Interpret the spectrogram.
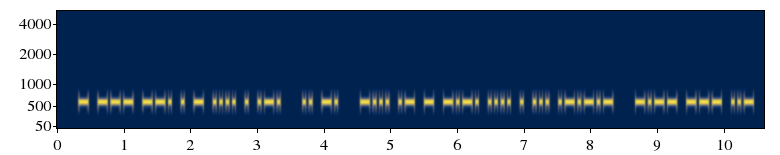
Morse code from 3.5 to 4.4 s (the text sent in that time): IN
